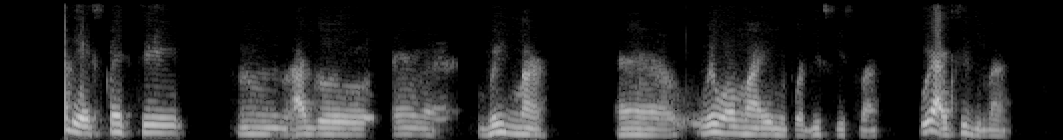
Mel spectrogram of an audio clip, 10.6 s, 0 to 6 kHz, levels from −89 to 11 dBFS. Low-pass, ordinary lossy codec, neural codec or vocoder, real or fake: 5.4 kHz; AAC, 48 kbps; codec, 44.1 kHz, 2.6 kbps, DAC; fake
